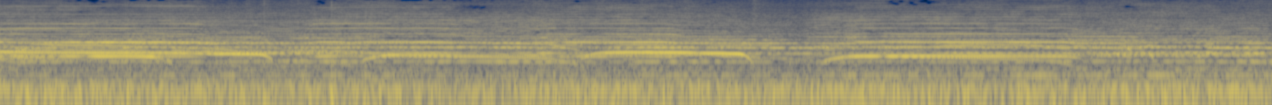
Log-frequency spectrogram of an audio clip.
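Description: Many plastic fan horns blown at once in a crowd: overlapping long toots, each about a second long, that rise, hold and sag in pitch, one after another. Beneath them is a steady din of crowd and motorbike engines.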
